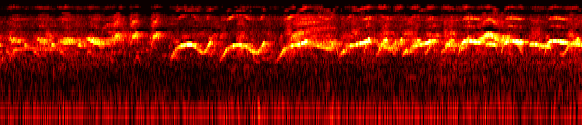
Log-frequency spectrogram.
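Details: Chinese hwamei song: a run of loud, varied whistled phrases, many swooping up then down in quick arcs, with higher rapid notes layered above and a low steady hum underneath.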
